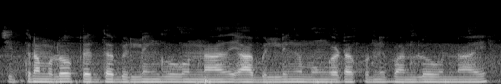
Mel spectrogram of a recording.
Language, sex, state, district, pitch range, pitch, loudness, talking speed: Telugu, male, Telangana, Mahabubabad, 115-120 Hz, 115 Hz, -18 LUFS, 130 wpm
